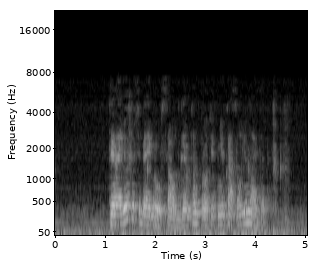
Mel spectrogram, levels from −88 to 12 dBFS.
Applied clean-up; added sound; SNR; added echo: none; none; none; reverberation time 0.2 s.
